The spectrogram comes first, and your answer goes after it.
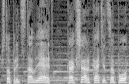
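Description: A man reading a novel aloud as narrator, with measured, expressive storytelling. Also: on the high side, music in the background. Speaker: audiobook narrator. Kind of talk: scripted narration.

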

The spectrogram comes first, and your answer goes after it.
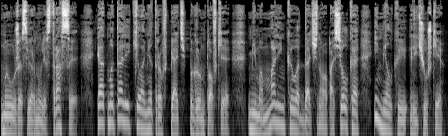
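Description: A man narrating an audiobook in a measured, expressive storytelling manner. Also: on the low side. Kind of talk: scripted narration.

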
